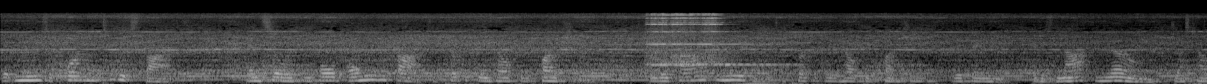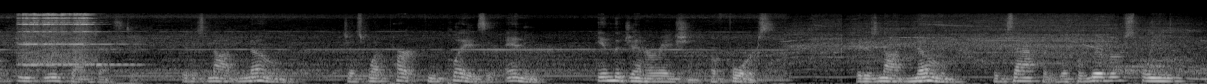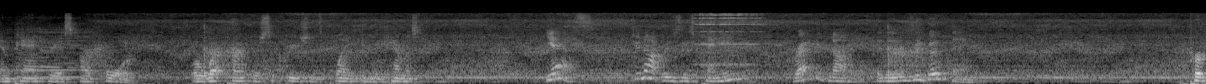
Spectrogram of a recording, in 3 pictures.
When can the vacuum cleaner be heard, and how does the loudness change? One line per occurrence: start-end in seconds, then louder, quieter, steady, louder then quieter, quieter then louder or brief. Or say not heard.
0.0-36.1 quieter then louder.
